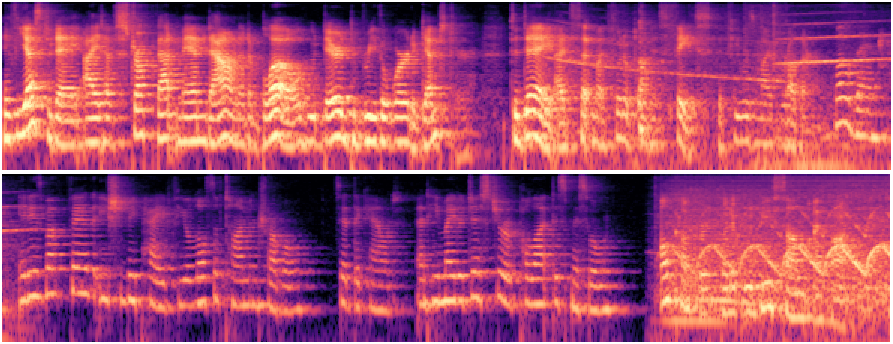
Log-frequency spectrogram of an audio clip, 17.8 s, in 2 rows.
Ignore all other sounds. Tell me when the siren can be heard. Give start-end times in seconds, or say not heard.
5.3-9.3, 15.3-17.7.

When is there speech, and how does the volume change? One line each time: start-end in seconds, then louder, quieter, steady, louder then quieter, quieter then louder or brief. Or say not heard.
0.0-17.7 quieter then louder.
